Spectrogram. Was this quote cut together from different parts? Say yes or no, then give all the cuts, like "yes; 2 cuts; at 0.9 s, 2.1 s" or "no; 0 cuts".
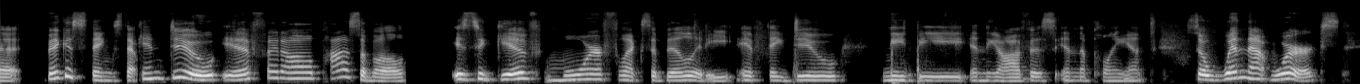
yes; 4 cuts; at 1.4 s, 5.4 s, 7.4 s, 9.1 s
